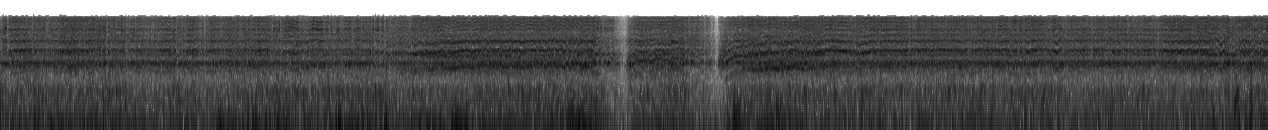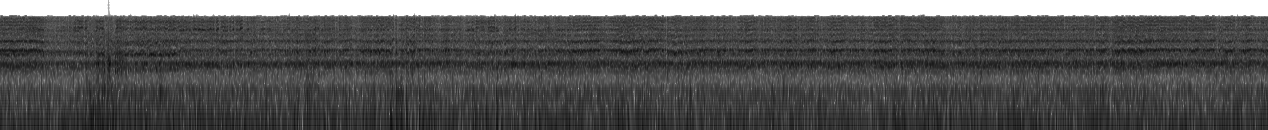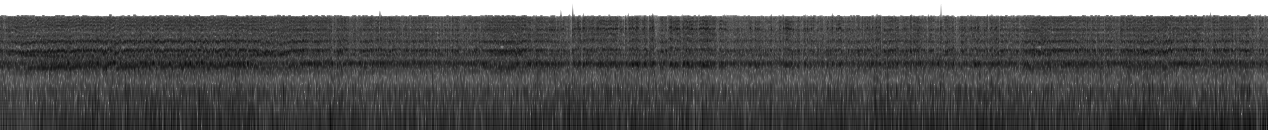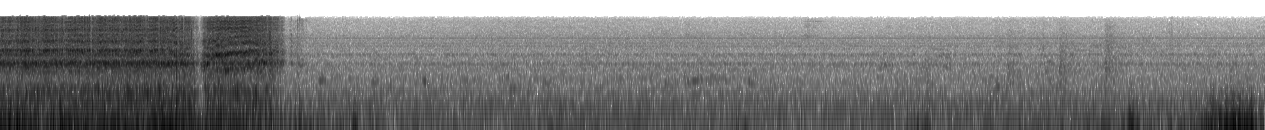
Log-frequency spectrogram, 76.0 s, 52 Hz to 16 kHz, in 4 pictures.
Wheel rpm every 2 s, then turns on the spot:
230, 230, 220, 200, 140, 130, 220, 230, 230, 220, 220, 230, 230, 230, 230, 230, 230, 230, 230, 200, 200, 220, 230, 230, 240, 240, 230, 220, 230, 200, 70, 0, 0, 0, 0, 0, 0, 0.
none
